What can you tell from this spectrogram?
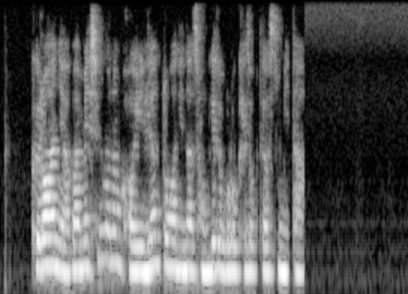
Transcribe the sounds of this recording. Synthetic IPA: kɯɾʌɦanjabame̞ɕʰiɭmunɦankʌiːʎːʌnt͈oŋaɲinat͡ɕʌŋɡed͡ʑʌɡɯɾoke̞sʰok̚t͈eʌs͈ɯmɲida

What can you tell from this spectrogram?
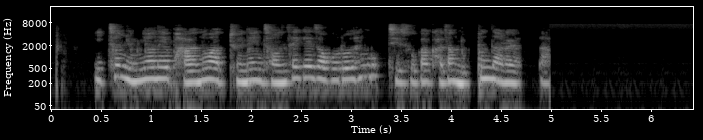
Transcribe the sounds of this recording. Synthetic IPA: it͡ɕʰʌnjuŋɲʌne̞panoatʰunent͡ɕʌnsʰe̞ɡe̞d͡ʑʌɡɯɾoɦe̞ŋbok̚t͡ɕ͈isʰuɡakad͡ʑaŋnopʰɯnːaɾajʌt̚t͈a

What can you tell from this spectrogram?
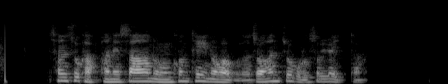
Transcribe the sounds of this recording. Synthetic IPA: sʰansʰukapʰane̞s͈aːnoɯnkʰʌntʰe̞inʌɡamunʌd͡ʑʌhant͡ɕ͈oɡɯɾos͈ʌʎːjʌit̚t͈a

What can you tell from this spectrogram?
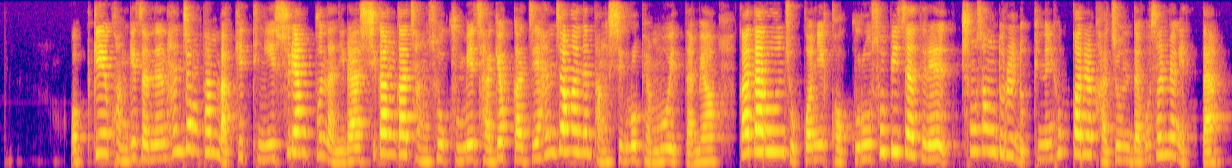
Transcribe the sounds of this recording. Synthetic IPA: ʌp̚k͈e̞kwaŋɡe̞d͡ʑanɯnhand͡ʑʌŋpʰanmːakʰe̞tʰiŋisʰuɾjaŋp͈unaɲiɾaɕʰiɡaŋɡat͡ɕaŋsʰokumet͡ɕaɡjʌk̚k͈ad͡ʑihand͡ʑʌŋɦanɯnpaŋɕʰiɡɯɾopjʌmːoɦe̞t̚t͈amjʌk͈adaɾount͡ɕok͈wʌɲikʌk͈uɾosʰobid͡ʑadɯɾet͡ɕʰuŋsʰʌŋdoɾɯɭnopʰinɯnçjok͈waɾɯɭkad͡ʑoundaɡosʰʌɭmjʌŋɦe̞t̚t͈a

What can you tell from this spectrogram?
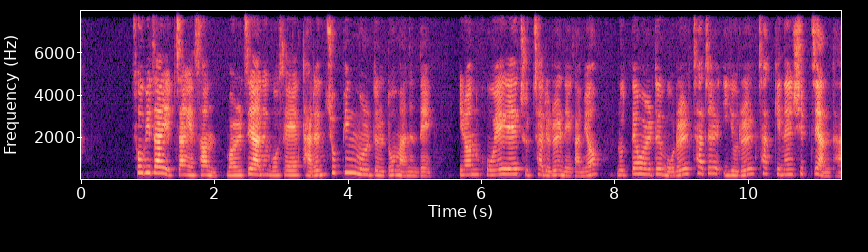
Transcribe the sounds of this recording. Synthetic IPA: sʰobid͡ʑaip̚t͡ɕ͈aŋe̞sʰʌnmʌɭd͡ʑianɯnɡosʰe̞taɾɯnɕʰopʰiŋmuɭdɯɭdomanɯnde̞ | iɾʌnkoe̞et͡ɕut͡ɕʰaɾjuɾɯɭne̞ɡamjʌ | lot͈e̞wʌɭdɯmoɾɯɭt͡ɕʰad͡ʑiɾijuɾɯɭt͡ɕʰak̚k͈inɯnɕʰip̚t͡ɕ͈iantʰa

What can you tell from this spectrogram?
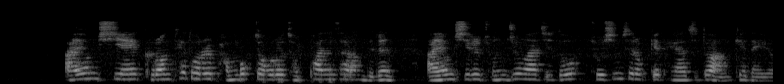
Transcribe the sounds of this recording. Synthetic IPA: ajʌŋɕ͈ie̞kɯɾʌntʰwe̞doɾɯɭpaŋbok̚t͡ɕ͈ʌɡɯɾot͡ɕʌpʰanɯnsʰaɾamdɯɾɯnajʌŋɕ͈iɾɯɭt͡ɕond͡ʑuŋɦad͡ʑidot͡ɕoɕʰimsʰɯɾʌp̚k͈e̞twe̞ɦad͡ʑidoankʰe̞ne̞jo

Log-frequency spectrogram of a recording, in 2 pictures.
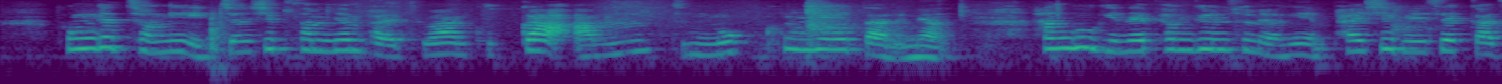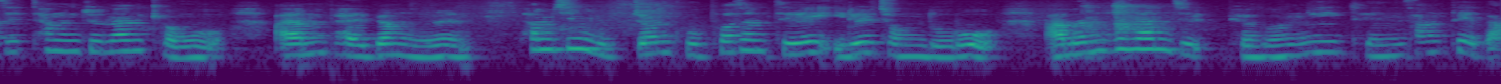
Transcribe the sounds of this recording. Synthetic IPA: tʰoŋɡe̞t͡ɕʰʌŋiːt͡ɕʰʌnɕʰip̚s͈amɲʌnpaɭpʰjoɦankuk̚k͈aamt͡ɕɯnmok̚kʰɯŋɲuet͈aɾɯmjʌnhanɡuɡine̞pʰjʌŋɡjunsʰumjʌŋinpʰaɭɕ͈ibiɭs͈e̞k͈ad͡ʑit͡ɕʰaŋd͡ʑunɦankjʌŋua̰mpaɭbjʌŋmuɾɯn | sʰamɕʰimɲuk̚t͡ɕ͈ʌmkupʰʌsʰentʰɯe̞ʔiɾɯɭt͡ɕʌŋdoɾoa̰mɯnɸɯnand͡ʑipjʌɡʌŋidwe̞nsʰaŋtʰe̞da̰

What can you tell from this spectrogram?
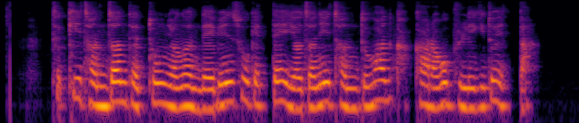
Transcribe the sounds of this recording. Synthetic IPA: tʰɯkʰit͡ɕʌnd͡ʑʌnte̞tʰoŋɲʌŋɯnːe̞binsʰoɡe̞t͈e̞jʌd͡ʑʌɲit͡ɕʌnduɦankakʰaɾaɡopuʎːiɡidohe̞t̚t͈a

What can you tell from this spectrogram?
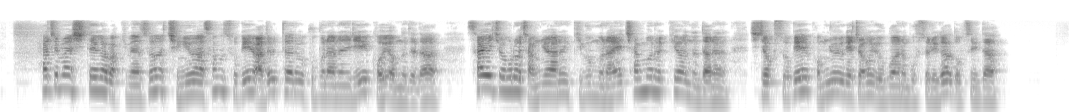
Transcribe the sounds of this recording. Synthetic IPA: had͡ʑimanɕʰide̞ɡapak͈ʰimjʌnsʰʌt͡ɕɯŋuwasʰaŋsʰoɡe̞adɯɭt͈aɾokubunɦanɯniɾikʌiʌmnɯnde̞da | sʰaid͡ʑʌɡɯɾot͡ɕaŋɲuɦanɯnkibumunae̞t͡ɕʰamːunɯɭk͈iʌnːɯndanɯnt͡ɕid͡ʑʌk̚s͈oɡe̞pʌmɲuɭɡe̞d͡ʑʌŋɯɭjoɡuɦanɯnmok̚s͈oɾiɡanop̚s͈ɯmɲida

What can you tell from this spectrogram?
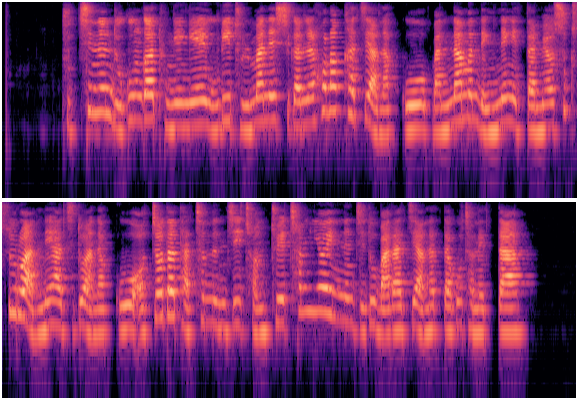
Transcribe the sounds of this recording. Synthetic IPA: put͡ɕʰinɯnːuɡunɡatoŋɦe̞ŋe̞uɾituɭmane̞ɕʰiɡanɯɭhʌɾakʰad͡ʑianak̚k͈omanːamɯnːe̞ŋne̞ŋɦet̚t͈amjʌsʰuk̚s͈uɾoanːe̞ɦad͡ʑidoanak̚k͈oʌt͡ɕ͈ʌdatat͡ɕʰʌnːɯnd͡ʑit͡ɕʌntʰue̞t͡ɕʰamɲʌenːɯnd͡ʑidomaɾad͡ʑianat̚t͈aɡot͡ɕʌnɦe̞t̚t͈a

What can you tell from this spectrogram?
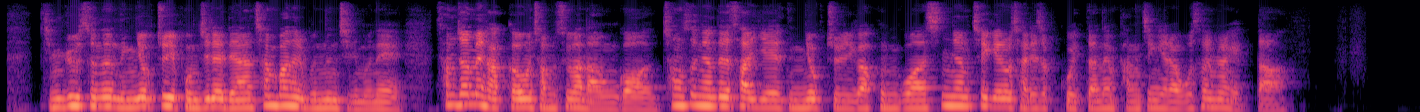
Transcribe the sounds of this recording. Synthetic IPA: kimɡjusʰunɯnːɯŋɲʌk̚t͡ɕ͈uipond͡ʑiɾe̞te̞ɦant͡ɕʰambanɯɭmunːɯnt͡ɕiɭmune̞ | sʰamd͡ʑʌme̞kak͈aunt͡ɕʌmsʰuɡanaonɡʌnt͡ɕʰʌŋsʰʌɲʌndɯɭsʰaie̞nɯŋɲʌk̚t͡ɕ͈uiɡakoŋɡoɦanɕʰimɲʌnt͡ɕʰe̞ɡe̞ɾot͡ɕaɾid͡ʑʌp̚k͈oit̚t͈anɯnpaŋd͡ʑiŋiɾaɡosʰʌɭmjʌŋɦe̞t̚t͈a

